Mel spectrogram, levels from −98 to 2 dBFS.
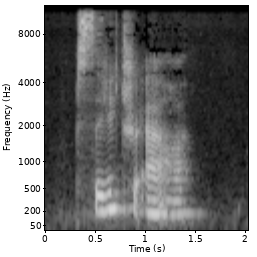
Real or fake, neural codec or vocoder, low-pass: fake; codec, 24 kHz, 0.9 kbps, WavTokenizer, medium speech release version 1; 10.8 kHz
